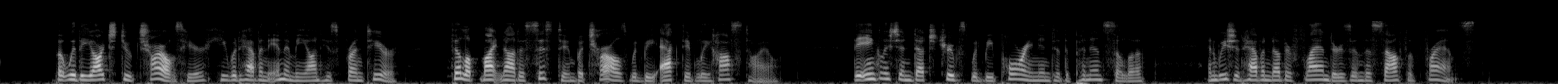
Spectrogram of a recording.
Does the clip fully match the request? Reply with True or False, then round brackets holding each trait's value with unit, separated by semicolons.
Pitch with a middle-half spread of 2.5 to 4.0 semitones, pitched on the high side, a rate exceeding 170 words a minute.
True (3.5 semitones; 200 Hz; 180 wpm)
